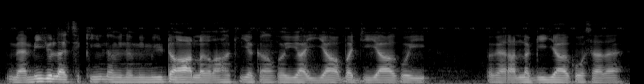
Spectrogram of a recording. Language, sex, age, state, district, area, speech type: Dogri, male, 18-30, Jammu and Kashmir, Samba, rural, spontaneous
